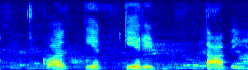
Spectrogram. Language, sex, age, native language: Icelandic, male, 9, Icelandic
